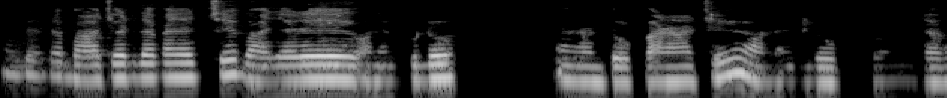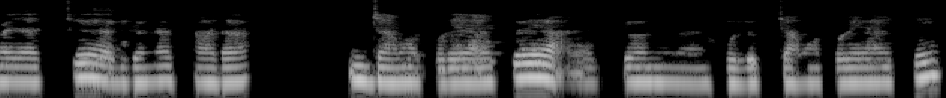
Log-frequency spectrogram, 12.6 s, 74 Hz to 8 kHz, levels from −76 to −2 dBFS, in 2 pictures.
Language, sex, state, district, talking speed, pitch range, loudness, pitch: Bengali, female, West Bengal, North 24 Parganas, 125 wpm, 160-185 Hz, -27 LUFS, 165 Hz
